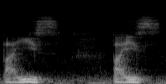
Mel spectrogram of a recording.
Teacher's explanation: Então, é uma sequência de vogais. Durante a articulação de duas vogais em sequência, como na palavra país, cada vogal ocorre em uma sílaba distinta e cada vogal apresenta qualidade vocálica específica.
